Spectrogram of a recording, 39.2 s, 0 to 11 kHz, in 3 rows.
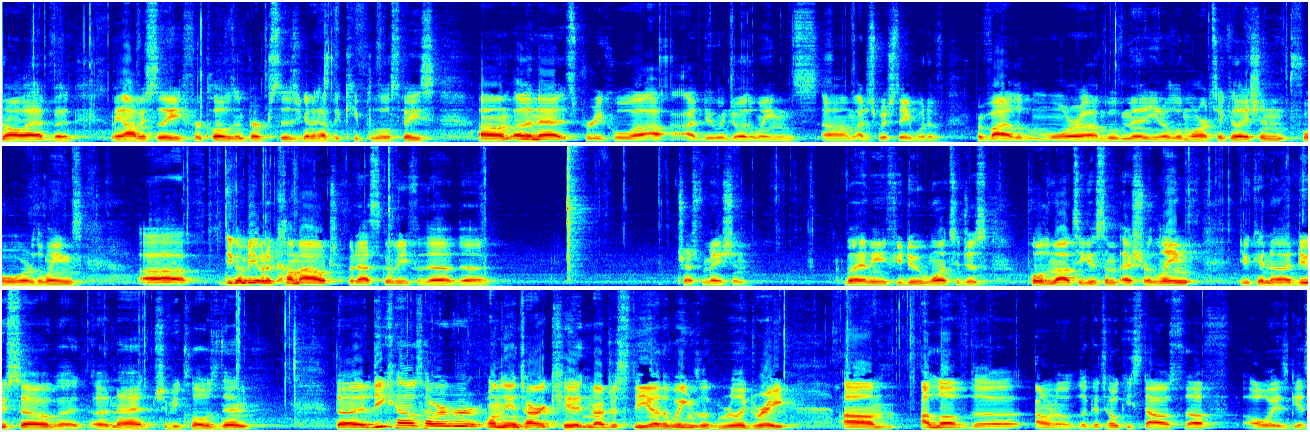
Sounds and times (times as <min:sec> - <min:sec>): Speech: 0:00.0 - 0:18.0, 0:19.8 - 0:20.6, 0:21.4 - 0:28.7, 0:29.4 - 0:39.1
Inside, small room: 0:00.0 - 0:39.1.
